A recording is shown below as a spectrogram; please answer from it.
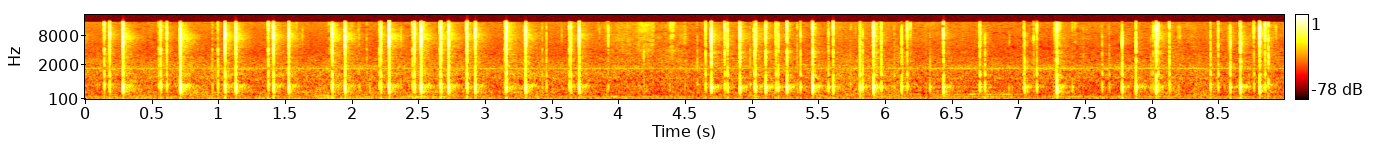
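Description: Fingertips and long nails tap and scratch the ridged surface of a small, hollow, blue glitter plastic toy purse. About forty quick, dry clicks sound with a hollow tone near 620 Hz and bright edges. Each dies away almost instantly over a faint, steady background hiss.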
